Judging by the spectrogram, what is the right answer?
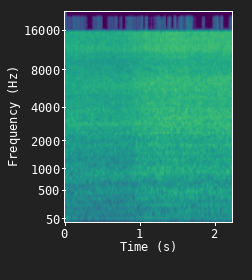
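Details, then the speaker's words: Toyota 22RE truck with AC off, idling high around 1700 rpm whether cold or hot and rising as coolant temp reached mid-gauge: steady, loud idle that creeps up; smoke and a coolant leak were found, cause not confirmed. "it's been idling up so high even though it's cold or hot it was steady at 1700 for a while"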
